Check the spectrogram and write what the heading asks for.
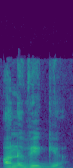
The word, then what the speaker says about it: अनभिज्ञ: देखिए अनभिज्ञ है ना, मतलब ज्ञा, ज्ञा नाक से भी उच्चारण होगा, अनभिज्ञ, इस तरीके से।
